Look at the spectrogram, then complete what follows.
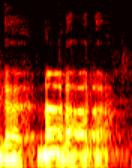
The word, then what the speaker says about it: de nada: love peanuts also Mike it's pronounced a de nada not a big deal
